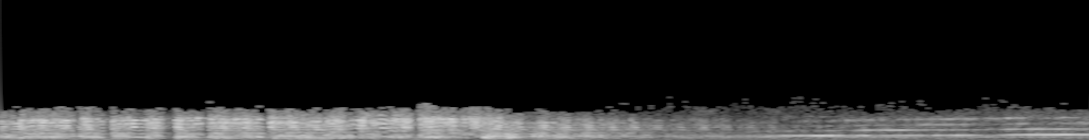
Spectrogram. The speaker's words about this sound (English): Look at all those sirens.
